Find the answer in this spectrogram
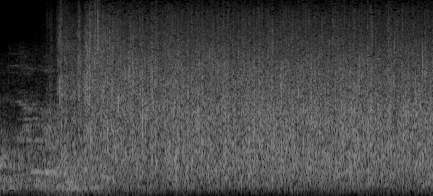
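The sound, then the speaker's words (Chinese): An audience breaks into applause after a brief quiet start, a dense, steady crackle of many hands clapping that stays loud and even to the end, with no talking over it. “这是第一次鼓掌，接下来跟你们说第二次鼓掌。”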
